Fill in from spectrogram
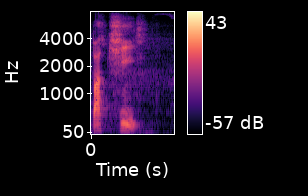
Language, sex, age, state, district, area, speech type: Malayalam, male, 18-30, Kerala, Kannur, rural, read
